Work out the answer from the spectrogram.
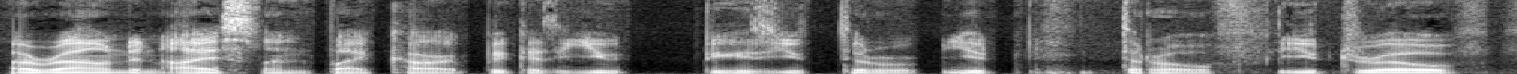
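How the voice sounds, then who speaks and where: A man's voice: deep voice, level tone, moderate pace, dark tone, no echo, studio quality. A man co-hosting a podcast in casual chat, playful and laughing often as he quotes old sayings. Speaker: podcast co-host. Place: home studio on video call. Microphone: video call setup.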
